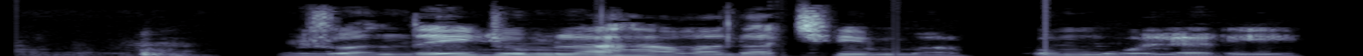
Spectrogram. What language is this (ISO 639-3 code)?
pus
